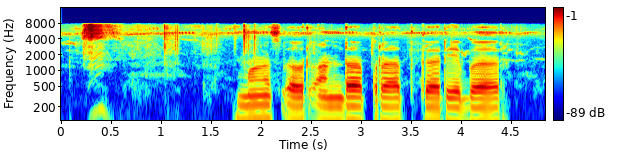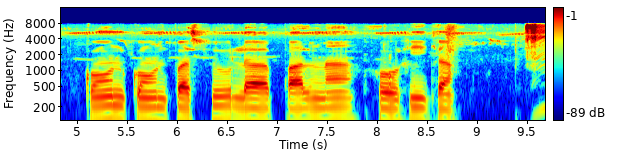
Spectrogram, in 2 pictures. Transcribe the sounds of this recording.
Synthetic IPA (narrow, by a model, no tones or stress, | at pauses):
mãːsoːɾəɳɖapɾaːt̪kəɾebəɾ | koːnkoːnpəsulapaːlnahoːɦiɡaː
